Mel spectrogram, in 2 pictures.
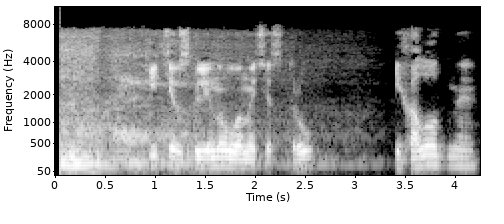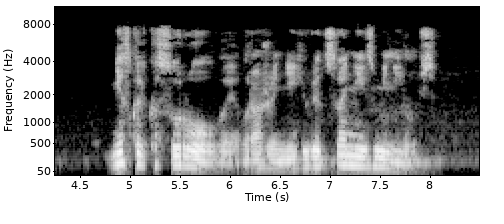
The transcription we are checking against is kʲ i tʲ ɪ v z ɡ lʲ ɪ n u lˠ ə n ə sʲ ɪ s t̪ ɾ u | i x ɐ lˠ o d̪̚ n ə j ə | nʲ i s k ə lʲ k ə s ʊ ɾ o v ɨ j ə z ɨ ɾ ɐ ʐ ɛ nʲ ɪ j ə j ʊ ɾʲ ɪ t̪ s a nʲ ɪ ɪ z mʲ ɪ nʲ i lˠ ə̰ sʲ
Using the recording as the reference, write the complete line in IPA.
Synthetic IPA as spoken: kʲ i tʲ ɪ v z ɡ lʲ ɪ n u lˠ ə n ə sʲ ɪ s t̪ ɾ u | i x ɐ lˠ o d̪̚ n ə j ə | nʲ e s k ə lʲ k ə s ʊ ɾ o v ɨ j ə v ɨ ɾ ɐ ʐ ɛ nʲ ɪ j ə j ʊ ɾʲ ɪ t̪ s a nʲ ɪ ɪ z mʲ ɪ nʲ i lˠ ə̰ sʲ

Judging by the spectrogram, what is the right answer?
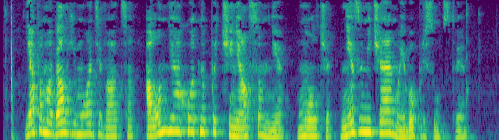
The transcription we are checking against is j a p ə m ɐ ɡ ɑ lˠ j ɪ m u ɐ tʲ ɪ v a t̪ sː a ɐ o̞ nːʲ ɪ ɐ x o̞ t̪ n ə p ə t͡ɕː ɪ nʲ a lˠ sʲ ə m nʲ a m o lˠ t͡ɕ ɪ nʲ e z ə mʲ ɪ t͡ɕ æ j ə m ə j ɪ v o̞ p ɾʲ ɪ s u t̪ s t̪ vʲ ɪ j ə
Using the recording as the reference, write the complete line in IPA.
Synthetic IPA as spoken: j a p ə m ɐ ɡ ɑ lˠ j ɪ m u ɐ dʲ ɪ v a t̪ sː ə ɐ o̞ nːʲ ɪ ɐ x o̞ t̪ n ə p ə t͡ɕː ɪ nʲ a lˠ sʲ ə m nʲ e m o lˠ t͡ɕ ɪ nʲ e z ə mʲ ɪ t͡ɕ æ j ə m ə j ɪ v o̞ p ɾʲ ɪ s u t̪ s t̪ vʲ ɪ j ə

